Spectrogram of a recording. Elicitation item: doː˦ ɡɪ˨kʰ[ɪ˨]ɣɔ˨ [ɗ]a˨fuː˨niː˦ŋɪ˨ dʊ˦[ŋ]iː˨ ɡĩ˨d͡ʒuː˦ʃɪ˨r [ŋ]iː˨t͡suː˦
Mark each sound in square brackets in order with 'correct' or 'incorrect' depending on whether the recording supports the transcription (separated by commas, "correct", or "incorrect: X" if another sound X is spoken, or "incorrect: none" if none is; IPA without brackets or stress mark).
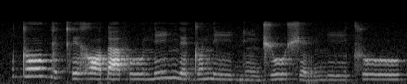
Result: correct, correct, incorrect: n, correct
